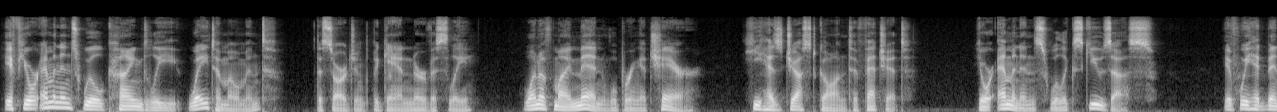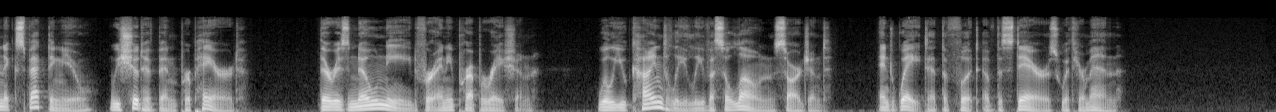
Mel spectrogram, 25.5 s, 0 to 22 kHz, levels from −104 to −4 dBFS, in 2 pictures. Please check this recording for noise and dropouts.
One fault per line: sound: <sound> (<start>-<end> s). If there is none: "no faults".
no faults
